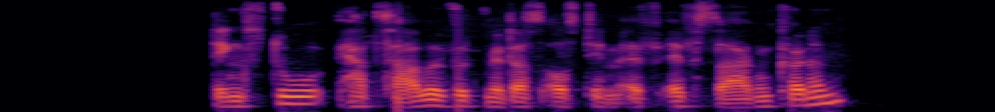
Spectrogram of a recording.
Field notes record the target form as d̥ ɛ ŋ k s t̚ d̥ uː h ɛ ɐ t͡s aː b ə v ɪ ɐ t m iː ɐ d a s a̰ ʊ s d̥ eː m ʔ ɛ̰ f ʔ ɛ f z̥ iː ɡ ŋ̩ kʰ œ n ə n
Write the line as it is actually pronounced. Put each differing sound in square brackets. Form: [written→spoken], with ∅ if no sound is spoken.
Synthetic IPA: d̥ ɛ ŋ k s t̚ d̥ uː h ɛ ɐ t͡s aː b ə v ɪ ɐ t m iː ɐ d a s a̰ ʊ s d̥ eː m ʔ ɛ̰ f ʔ ɛ f z̥ [iː→aː] ɡ ŋ̩ kʰ œ n ə n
